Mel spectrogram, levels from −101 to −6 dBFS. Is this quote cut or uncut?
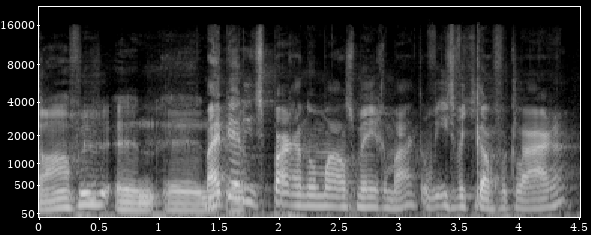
cut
